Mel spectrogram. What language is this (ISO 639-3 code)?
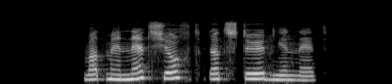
fry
